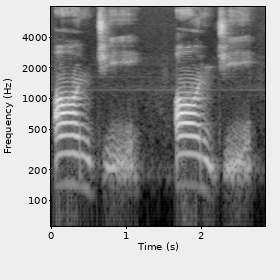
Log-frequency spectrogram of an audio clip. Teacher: As you see, the letter N, we pronounce it as a light N, on. And there is D by the end, we pronounce it as G, onde, onde.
